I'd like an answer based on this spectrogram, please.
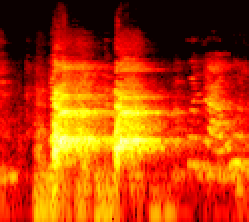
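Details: Pet Golden Retriever reacting angrily after its owner says she is leaving it: two drawn-out, wavering, moaning whines with a short gap between them, followed by a woman's soft voice.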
